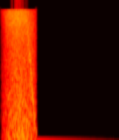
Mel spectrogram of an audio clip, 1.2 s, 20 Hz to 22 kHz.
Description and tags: Attack Zound-68
A burst of noise suitable for clicks'n'cuts music. This sound was created using the Waldorf Attack VSTi within Cubase SX.
electronic, soundeffect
